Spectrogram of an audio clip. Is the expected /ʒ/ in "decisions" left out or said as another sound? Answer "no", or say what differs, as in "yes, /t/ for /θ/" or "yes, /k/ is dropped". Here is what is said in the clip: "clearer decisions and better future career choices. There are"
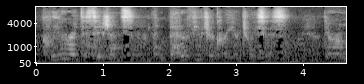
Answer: no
